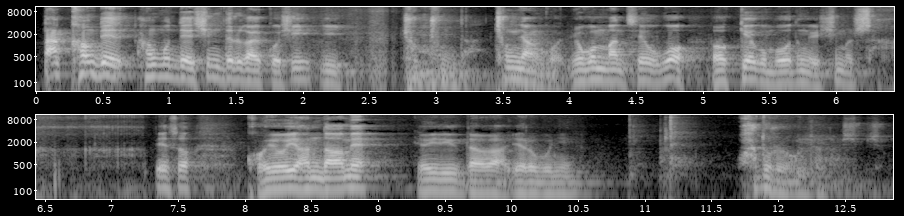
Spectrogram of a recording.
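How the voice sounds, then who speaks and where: Mellow-voiced monk giving a sermon. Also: male voice, lowish voice. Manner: emphatic, with sudden rises and soft drawn-out instructions. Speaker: Buddhist monk leading a dharma talk. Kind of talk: sermon with guided meditation. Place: temple dharma hall.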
